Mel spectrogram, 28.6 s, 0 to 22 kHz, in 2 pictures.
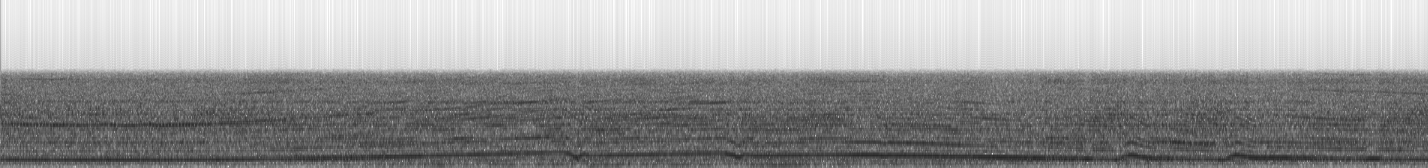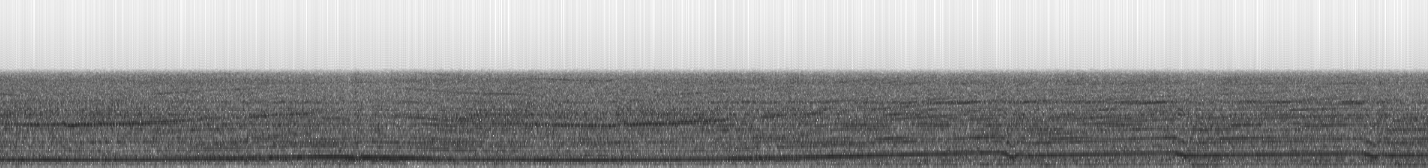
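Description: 2002 Yamaha R1's inline-four engine running hard on track, its note swelling and sagging over several seconds at a time, with quick drops in pitch at gear changes, several of them bunched near the end. A steady rush of wind noise is on the helmet-mounted microphone.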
